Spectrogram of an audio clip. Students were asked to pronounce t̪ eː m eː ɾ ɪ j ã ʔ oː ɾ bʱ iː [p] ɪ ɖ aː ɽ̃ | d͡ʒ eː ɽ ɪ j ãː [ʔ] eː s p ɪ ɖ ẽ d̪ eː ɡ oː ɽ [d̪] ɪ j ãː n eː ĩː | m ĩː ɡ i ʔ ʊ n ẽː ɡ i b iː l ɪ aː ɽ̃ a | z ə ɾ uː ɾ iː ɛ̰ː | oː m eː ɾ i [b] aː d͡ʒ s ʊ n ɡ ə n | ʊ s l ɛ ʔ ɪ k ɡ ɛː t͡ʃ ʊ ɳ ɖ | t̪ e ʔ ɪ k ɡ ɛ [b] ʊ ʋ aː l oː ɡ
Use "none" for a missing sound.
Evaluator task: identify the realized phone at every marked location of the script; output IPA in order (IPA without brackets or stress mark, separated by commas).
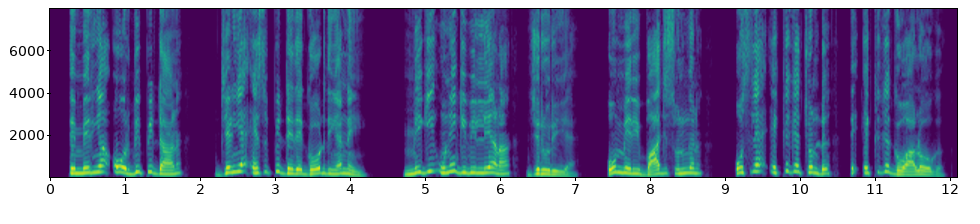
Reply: p, ʔ, d̪, b, ɡ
